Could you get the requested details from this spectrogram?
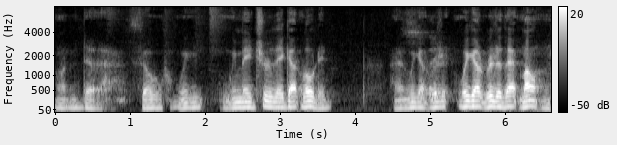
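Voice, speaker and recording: A man at fairly low pitch and a fairly slow pace with fairly even intonation, amid noticeable background noise. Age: 80s+. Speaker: recycling volunteer. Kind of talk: interview answer. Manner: hesitant.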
